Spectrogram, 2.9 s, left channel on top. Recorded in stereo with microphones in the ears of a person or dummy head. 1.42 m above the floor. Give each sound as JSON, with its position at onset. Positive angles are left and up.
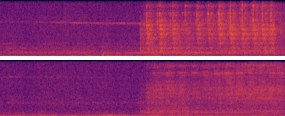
{"t": 1.4, "sound": "keys jangling", "side_deg": 60, "distance_m": 4.5}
